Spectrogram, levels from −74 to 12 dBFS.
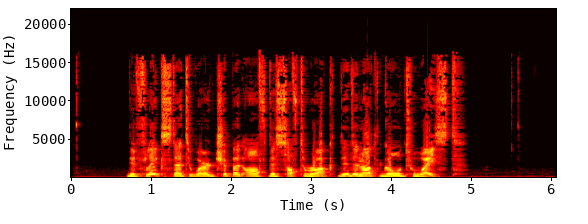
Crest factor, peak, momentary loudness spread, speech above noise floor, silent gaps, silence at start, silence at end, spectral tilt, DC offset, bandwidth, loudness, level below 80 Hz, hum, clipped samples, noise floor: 14 dB; 0 dBFS; 6 LU; 38 dB; none; 0.7 s; 1.15 s; -4 dB/octave; under 0.1%; 17 kHz; -13 LUFS; -48 dBFS; none; under 0.1%; -51 dBFS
